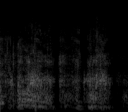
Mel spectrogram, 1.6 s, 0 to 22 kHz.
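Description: A dog growling in the survival video game 7 Days to Die: low, rough, rumbling growls rising and falling in about three swells, quiet and alone without talk.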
